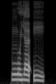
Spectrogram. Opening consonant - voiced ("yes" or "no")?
yes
